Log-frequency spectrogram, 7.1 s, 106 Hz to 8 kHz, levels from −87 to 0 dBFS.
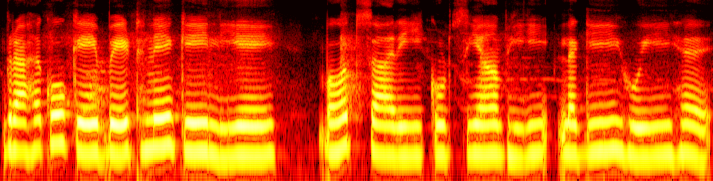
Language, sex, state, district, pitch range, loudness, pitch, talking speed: Hindi, male, Rajasthan, Jaipur, 200-220 Hz, -14 LUFS, 205 Hz, 100 wpm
